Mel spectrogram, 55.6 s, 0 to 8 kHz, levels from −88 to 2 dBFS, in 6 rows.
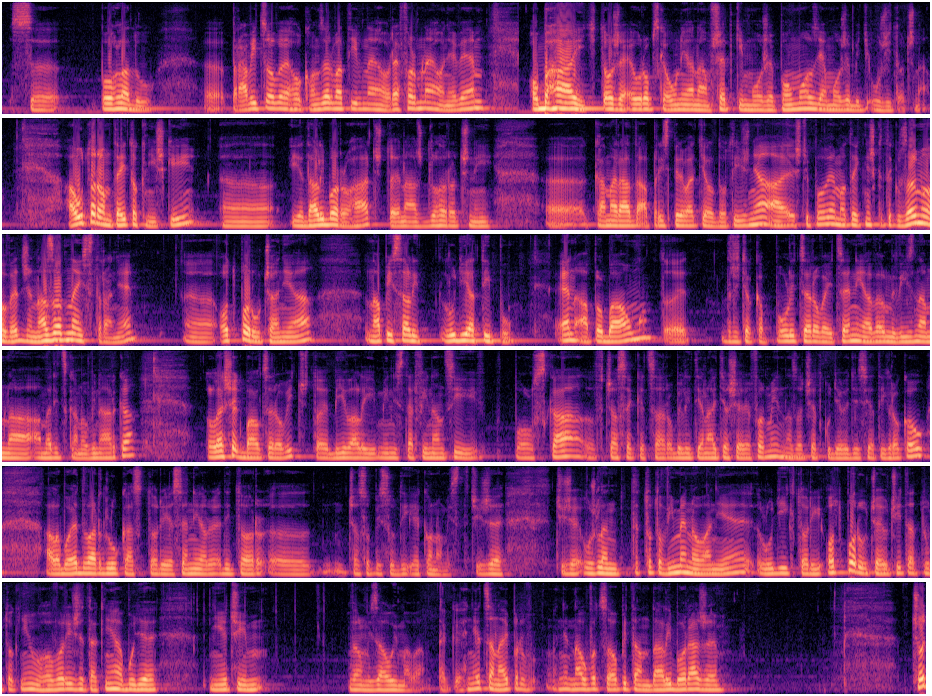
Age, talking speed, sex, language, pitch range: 40-59, 135 wpm, male, Slovak, 125-155 Hz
